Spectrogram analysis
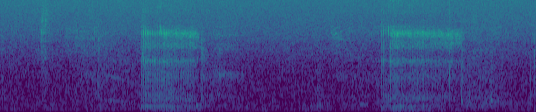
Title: Snoring dog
